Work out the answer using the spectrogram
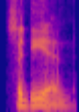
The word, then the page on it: subdean: American English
